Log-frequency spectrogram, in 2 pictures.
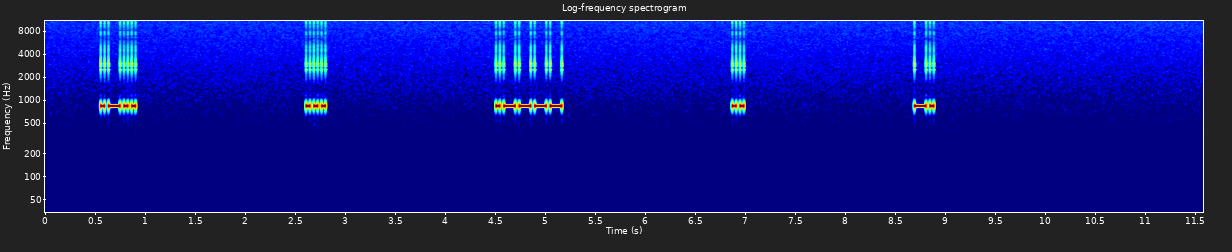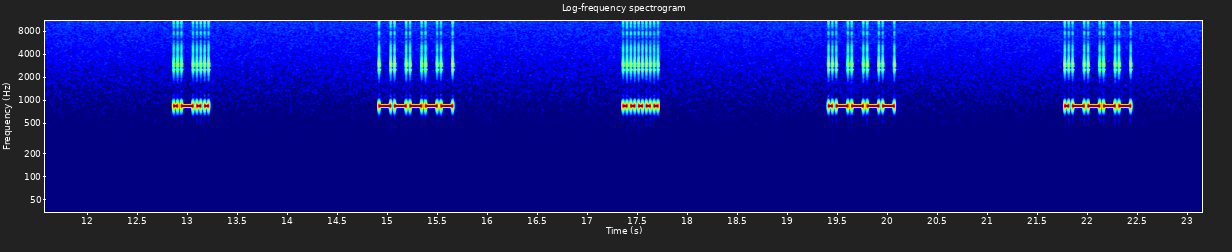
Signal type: Morse code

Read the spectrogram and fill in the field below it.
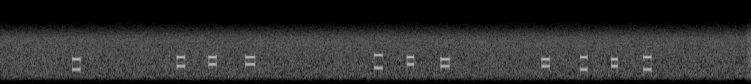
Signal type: DTMF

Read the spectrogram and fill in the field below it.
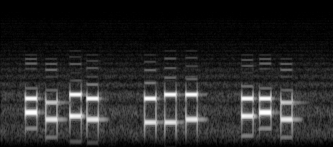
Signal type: DTMF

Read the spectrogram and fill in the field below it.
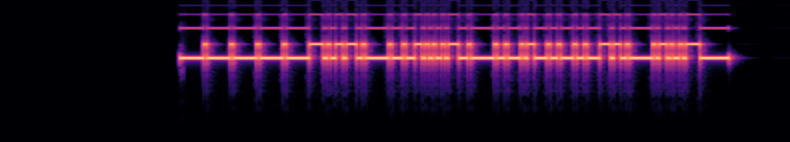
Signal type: RTTY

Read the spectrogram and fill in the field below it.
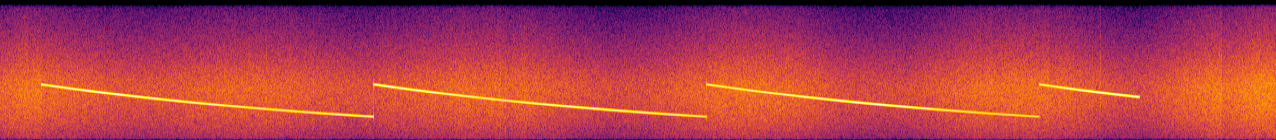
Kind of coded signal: none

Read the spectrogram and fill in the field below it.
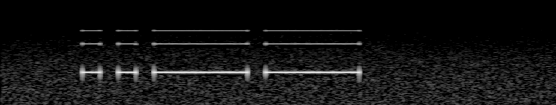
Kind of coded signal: beep code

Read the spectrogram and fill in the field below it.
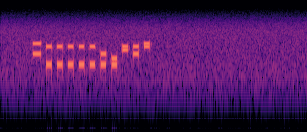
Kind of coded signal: multi-frequency trunk signalling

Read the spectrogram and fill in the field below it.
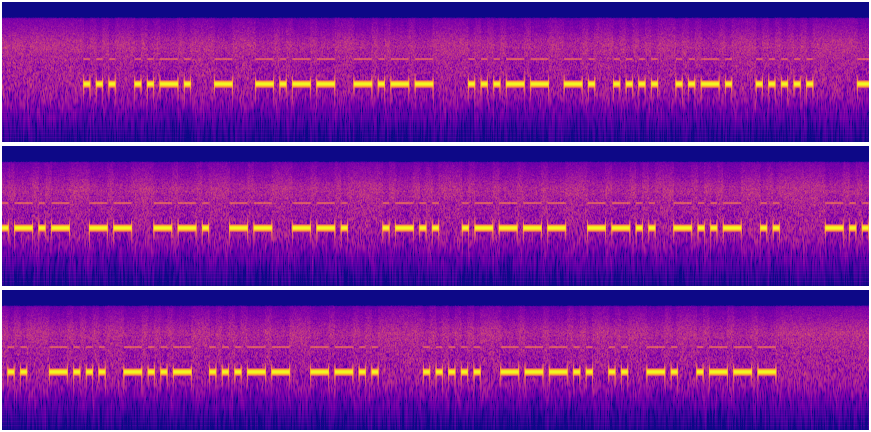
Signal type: Morse code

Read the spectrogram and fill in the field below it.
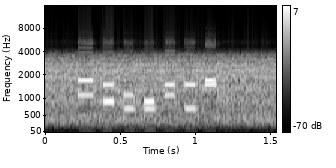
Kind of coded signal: multi-frequency trunk signalling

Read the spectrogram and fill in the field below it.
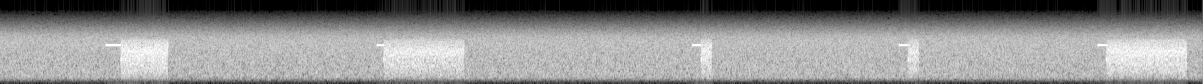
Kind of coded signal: ACARS aircraft data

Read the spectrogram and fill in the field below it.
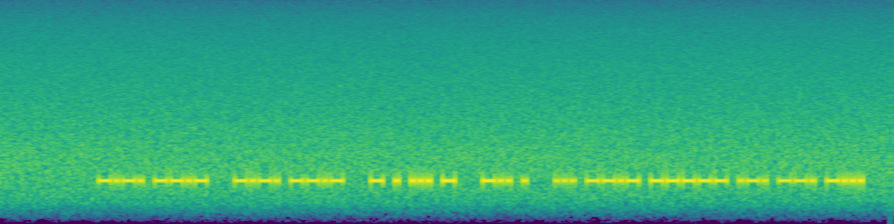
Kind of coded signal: Morse code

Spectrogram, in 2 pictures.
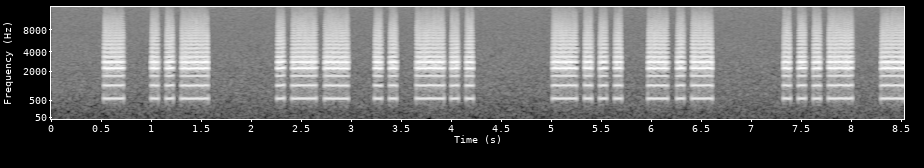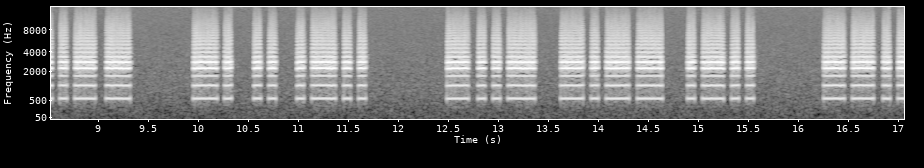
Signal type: Morse code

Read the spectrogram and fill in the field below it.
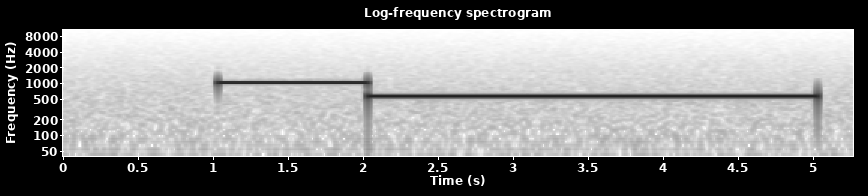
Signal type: two-tone page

